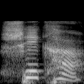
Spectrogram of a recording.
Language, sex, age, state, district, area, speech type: Bengali, female, 30-45, West Bengal, Hooghly, urban, read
